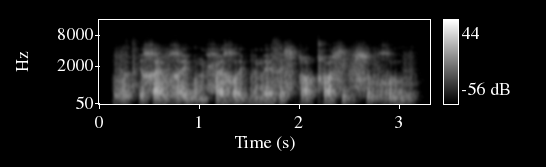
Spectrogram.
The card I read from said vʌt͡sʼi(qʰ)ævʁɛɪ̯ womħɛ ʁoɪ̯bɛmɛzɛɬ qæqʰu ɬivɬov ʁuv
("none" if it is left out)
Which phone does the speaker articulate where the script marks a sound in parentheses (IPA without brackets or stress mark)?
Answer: χ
